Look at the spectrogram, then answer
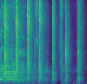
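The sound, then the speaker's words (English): About seven sharp, comedic hand claps in a quick, fairly steady rhythm, loud and crisp, with a sustained harmonic tone humming underneath the first several claps before fading out. “I've been like comedically clapping all day and my arms hurt now.”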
